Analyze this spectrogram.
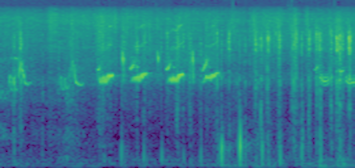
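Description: Horse hooves clip-clopping as riders come along a trail, a faint, steady rhythmic clatter of hoofbeats with occasional high bird chirps above.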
